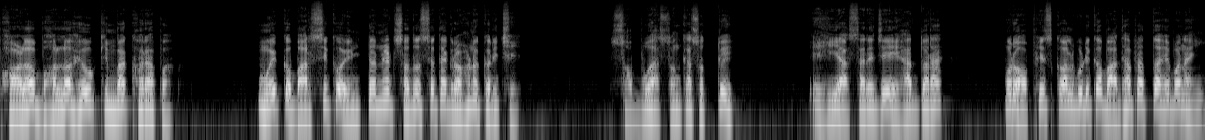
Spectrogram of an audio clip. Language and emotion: Odia, fearful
